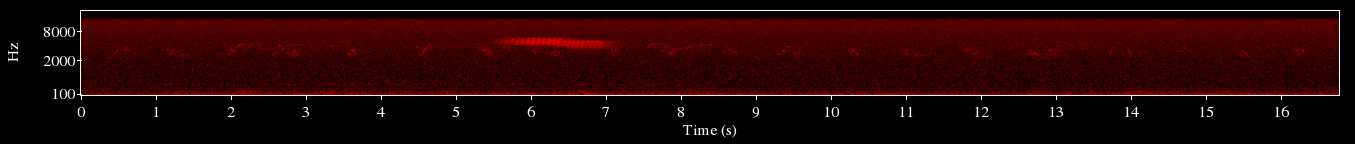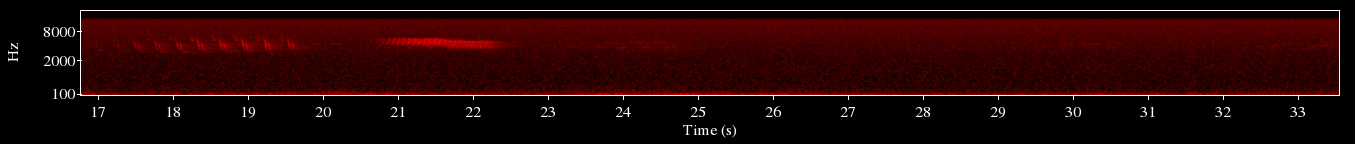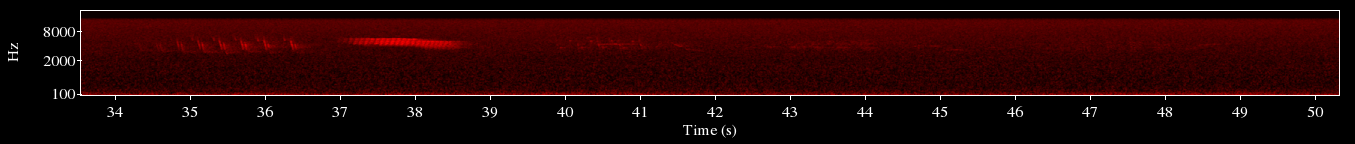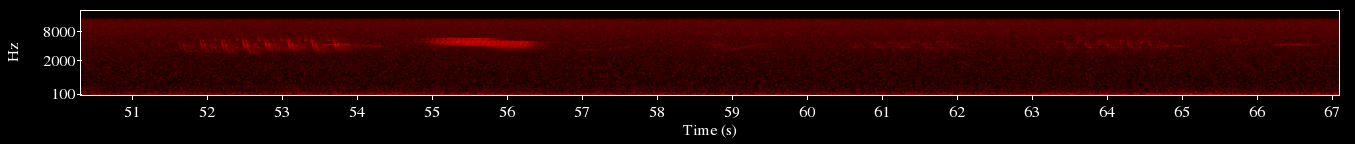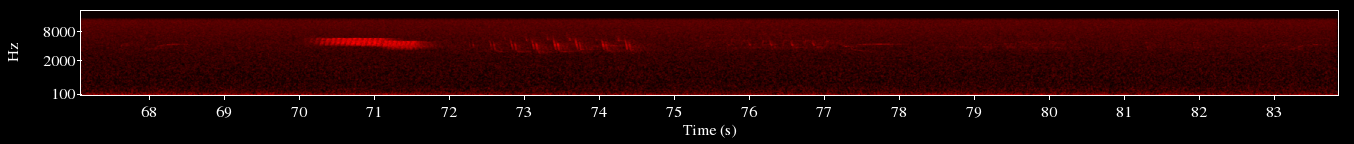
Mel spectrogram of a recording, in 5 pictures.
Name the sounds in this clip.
Red-eyed Vireo, Eastern Wood-Pewee, Pine Warbler, Ovenbird, Black-throated Green Warbler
